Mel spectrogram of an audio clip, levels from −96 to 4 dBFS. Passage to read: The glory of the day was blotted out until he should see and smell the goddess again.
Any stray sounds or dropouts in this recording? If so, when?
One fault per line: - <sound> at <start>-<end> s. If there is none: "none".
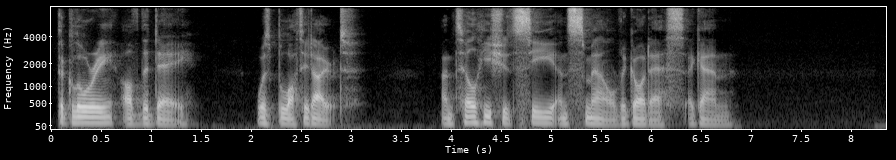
none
